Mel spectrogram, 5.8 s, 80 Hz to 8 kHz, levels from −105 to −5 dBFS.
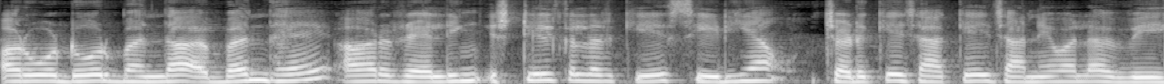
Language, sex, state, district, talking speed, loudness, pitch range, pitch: Hindi, female, Bihar, Patna, 195 wpm, -14 LUFS, 185-210 Hz, 195 Hz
